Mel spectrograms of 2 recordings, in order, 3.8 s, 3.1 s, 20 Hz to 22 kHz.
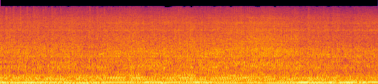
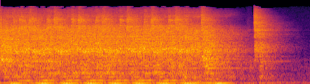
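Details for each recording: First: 2005–2006 Suzuki Eiger 400 ATV single-cylinder, after carburetor rebuild, started on choke: steady even idle, picks up cleanly when blipped, good throttle response; normal idle. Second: 2005–2007 Suzuki Eiger 400 ATV before the carburetor rebuild, in neutral: the starter spins the engine steadily for two seconds with no firing; cranks but won't start, spark or fuel suspected.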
